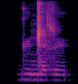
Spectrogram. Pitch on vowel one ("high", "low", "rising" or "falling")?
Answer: high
